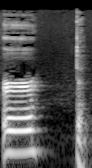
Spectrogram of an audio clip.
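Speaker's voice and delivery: long "Er", then a detached short "D"; sound by sound. Shown as a demonstration. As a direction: sound out "Er" and "D" separately. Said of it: "Só tem três sons".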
